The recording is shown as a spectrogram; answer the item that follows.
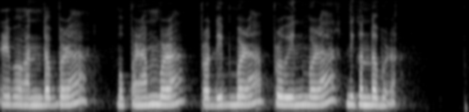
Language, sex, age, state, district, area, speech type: Assamese, female, 18-30, Assam, Majuli, urban, spontaneous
